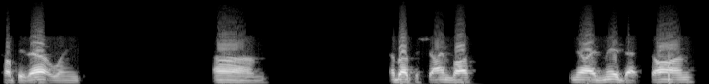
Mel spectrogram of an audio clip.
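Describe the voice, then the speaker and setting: A man's voice: fairly low pitch, fairly even intonation, slow, no room sound, poor audio. A man rambling casually at his computer, drifting off and filling gaps with fillers as he talks over his own video. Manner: meandering, trails off, many fillers. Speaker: vlogger.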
